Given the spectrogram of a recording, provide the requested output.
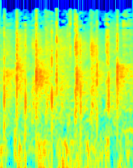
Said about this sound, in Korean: KT가 정규 시즌 어, 우승을 차지했습니다. 어우. 박수 한번 주고 가야 되는 거 아닙니까?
